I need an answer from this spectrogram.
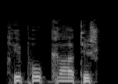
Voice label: "hippokratisch", German; adjectives

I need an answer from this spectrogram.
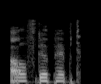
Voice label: "aufgepeppt", German; adjectives

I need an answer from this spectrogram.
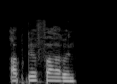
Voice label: "abgefahren", German; adjectives

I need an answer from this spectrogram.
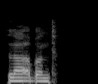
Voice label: "labernd", German; adjectives

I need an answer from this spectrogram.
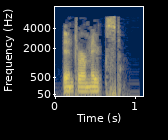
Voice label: "intermixed", english; adjectives

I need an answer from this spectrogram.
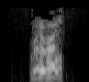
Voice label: "rural", English; adjectives

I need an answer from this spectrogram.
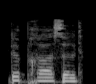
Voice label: "geprasselt", German; adjectives

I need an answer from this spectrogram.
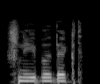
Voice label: "schneebedeckt", German; adjectives

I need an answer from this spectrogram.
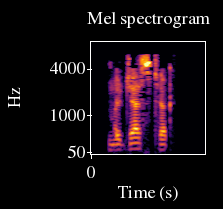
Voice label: "majestic", English; adjectives

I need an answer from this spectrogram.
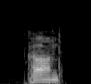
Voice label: "conned", English; adjectives

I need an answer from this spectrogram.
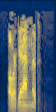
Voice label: "organic", English; adjectives

